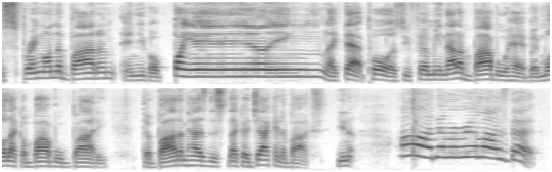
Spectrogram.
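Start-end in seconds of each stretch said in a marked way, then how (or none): 1.2-3.2 much higher, slow, cartoon spring noise; springy boing. Shown as a demonstration. Imitating a spring. 9.5-10.8 squeaky aside. Retold or imitated. Aside in mock voice.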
